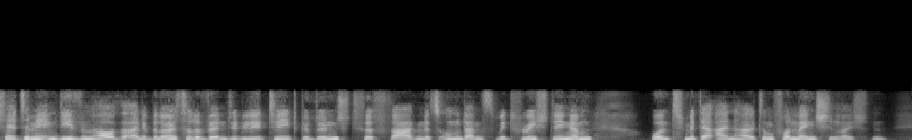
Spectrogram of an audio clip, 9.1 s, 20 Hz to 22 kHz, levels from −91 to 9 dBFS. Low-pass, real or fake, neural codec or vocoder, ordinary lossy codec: none; fake; codec, 16 kHz, 0.5 kbps, FunCodec, trained on LibriTTS, 25 frames a second; none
